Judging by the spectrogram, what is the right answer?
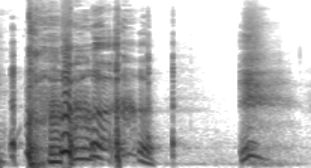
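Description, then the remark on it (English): A loud fit of harsh coughing, several rapid hacking bursts run together, then a short silence before one more rough cough and throat-clearing. “We need color correction every time you cough.”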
